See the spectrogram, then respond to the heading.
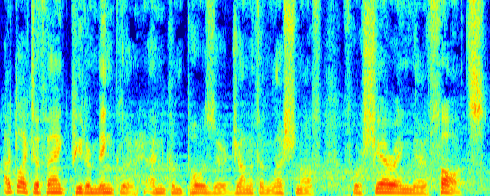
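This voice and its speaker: A man's voice: mid-range voice, moderate pace, darkish tone. A man hosting a program with scripted narration. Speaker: host. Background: music.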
